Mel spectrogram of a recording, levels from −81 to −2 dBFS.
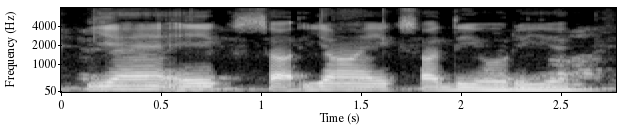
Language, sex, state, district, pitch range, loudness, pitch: Hindi, male, Arunachal Pradesh, Lower Dibang Valley, 100-115 Hz, -15 LUFS, 110 Hz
